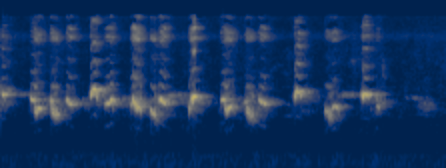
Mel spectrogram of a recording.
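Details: Yellow-vented bulbul in clear long-trill ropel song for tutoring caged bulbuls: brisk, liquid, bouncing notes in tight groups for almost three seconds, then a faint trailing note and silence.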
